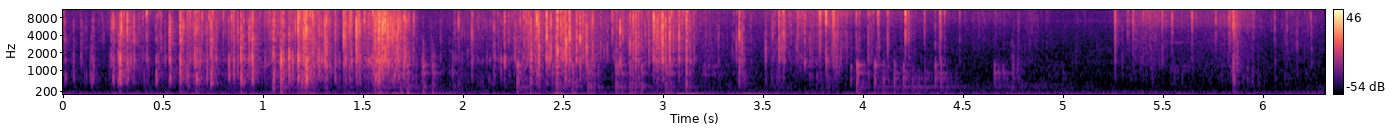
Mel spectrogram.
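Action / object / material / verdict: scrape / whole pomegranate rind / fruit rind / none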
